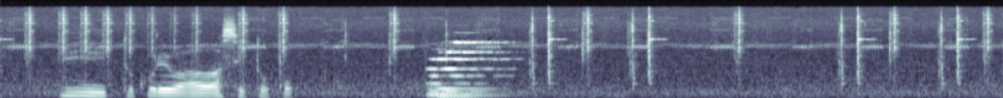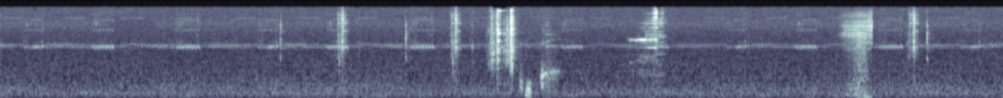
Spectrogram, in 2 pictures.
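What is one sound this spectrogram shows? Short electronic menu clicks tick again and again.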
